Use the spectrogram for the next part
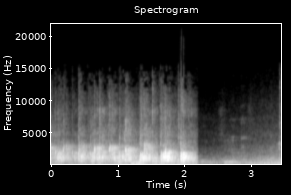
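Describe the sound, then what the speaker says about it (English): Brief applause from a conference audience at an agricultural sustainability event, a dense wash of clapping that stops abruptly after about two seconds and leaves quiet room tone. "A round of applause,"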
